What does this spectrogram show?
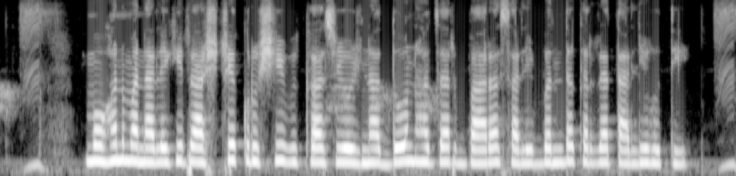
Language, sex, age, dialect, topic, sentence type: Marathi, female, 25-30, Standard Marathi, agriculture, statement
